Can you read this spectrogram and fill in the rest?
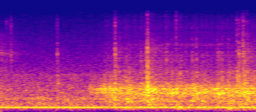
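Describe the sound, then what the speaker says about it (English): Sewing machine stitching a sweatshirt pocket, a steady low mechanical hum with a quick rhythmic needle clatter that picks up after the first second and runs on evenly. "Do a small back stitch."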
